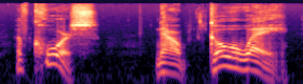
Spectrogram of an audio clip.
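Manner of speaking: deliberate, high, drawn-out shout. Hal answers a man who doubts his heavy sledge will move, shouting. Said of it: "shouted Hal".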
